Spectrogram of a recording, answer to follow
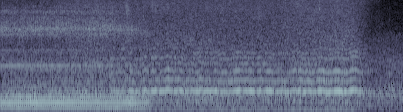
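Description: Mosquito whine sound effect: a steady, annoying buzzing drone that shifts to a higher whine about a second and a half in, then stops shortly before the end.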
